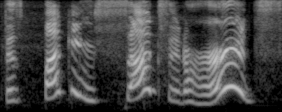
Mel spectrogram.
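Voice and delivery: high, loud, slow whiny complaint; exaggerated pained complaint. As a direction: wail it like it's unbearable. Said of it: "And I'm like".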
